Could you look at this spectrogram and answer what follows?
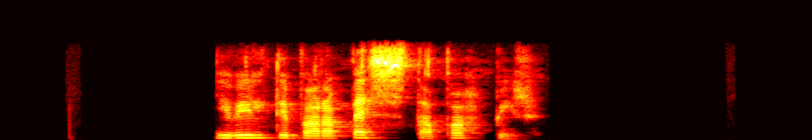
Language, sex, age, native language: Icelandic, female, 60-69, Icelandic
